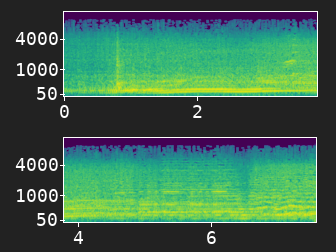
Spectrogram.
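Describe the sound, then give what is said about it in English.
A car engine roars to life and revs hard, its pitch climbing steadily as the vehicle accelerates away, loud for several seconds with a constant mechanical drone. “Turn round quick, Constable, after them.”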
